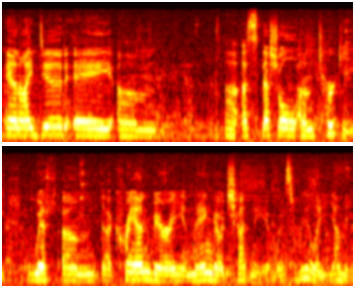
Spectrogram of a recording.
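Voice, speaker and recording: A woman's voice: lowish voice, fairly even intonation, slow pace, a crowd in the background. A middle-aged woman who runs a tea shop, answering interview questions with many ums and restarts and an eager tone.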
